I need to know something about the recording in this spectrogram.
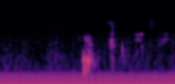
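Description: Near silence on an open call line, with a few very faint, brief, pitched sounds about a second in.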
